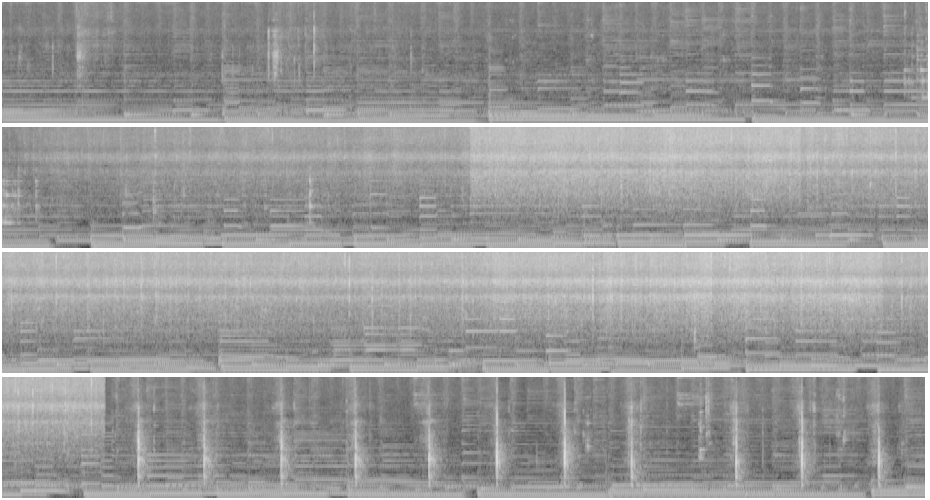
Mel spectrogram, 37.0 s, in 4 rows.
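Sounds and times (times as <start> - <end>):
soft background music: 0.0 - 37.0
food sizzling in a frying pan: 9.1 - 28.8
knife chopping on cutting board: 33.4 - 34.2.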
